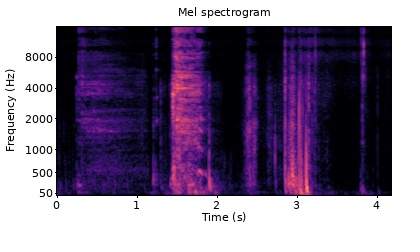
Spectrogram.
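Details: Evening coughing fit just before bed, more intense than the person's usual coughs, leaving them hot and tired: a short run of forceful, harsh coughs in a small room with breaths between bursts.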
